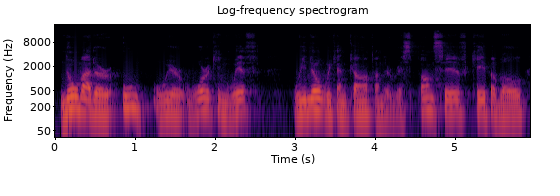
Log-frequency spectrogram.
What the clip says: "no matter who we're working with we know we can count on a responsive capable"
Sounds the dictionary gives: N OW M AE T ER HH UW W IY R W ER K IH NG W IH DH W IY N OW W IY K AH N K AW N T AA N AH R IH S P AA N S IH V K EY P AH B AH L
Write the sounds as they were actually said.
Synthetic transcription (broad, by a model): N OW M AE T ER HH UW W IY R W ER K IH NG W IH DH W IY N OW W IY K AH N K AW N T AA N AH R IH S P AA N S IH V K EY P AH B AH L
